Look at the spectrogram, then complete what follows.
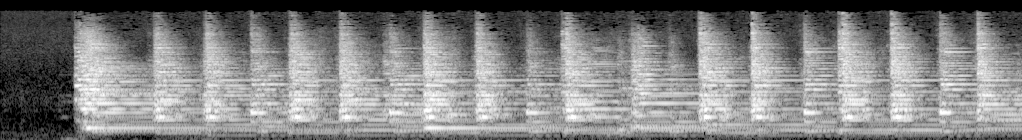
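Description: Koto and shamisen playing together in an ensemble: the music comes in sharply about half a second in with a quick, even run of plucked notes, about three a second, over held lower notes.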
